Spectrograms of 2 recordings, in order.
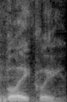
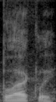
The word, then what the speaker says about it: Blakeley: So, it's Blakeley, not Blackly, which I did assume.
